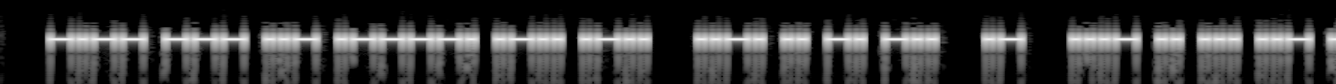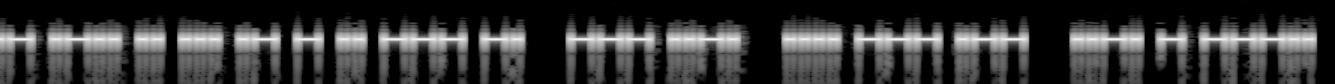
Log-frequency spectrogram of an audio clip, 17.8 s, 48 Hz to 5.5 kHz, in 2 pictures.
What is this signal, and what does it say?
Morse code, heard as a keyed tone, about 25 wpm, 600 Hz. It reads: YOU'LL FIND A VISUALISATION OF HOW FT8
